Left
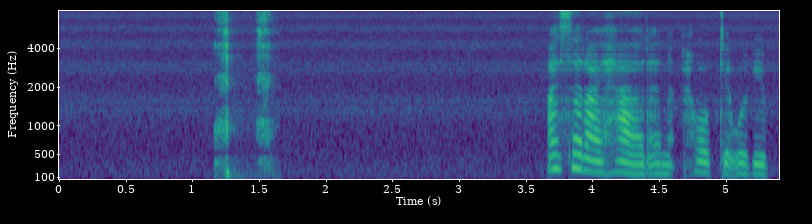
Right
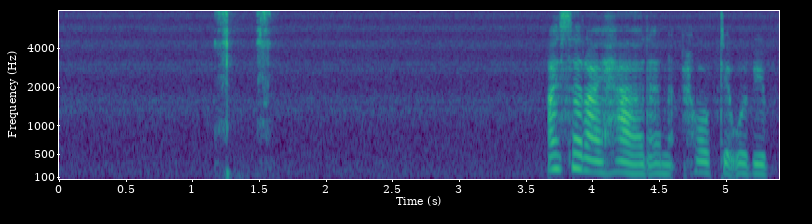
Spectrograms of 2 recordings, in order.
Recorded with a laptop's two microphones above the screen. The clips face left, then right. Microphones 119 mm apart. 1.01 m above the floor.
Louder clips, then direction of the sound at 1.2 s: Left 15 dB; 70° left (ahead or behind).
